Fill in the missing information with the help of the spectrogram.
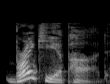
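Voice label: "branchiopod", British English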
